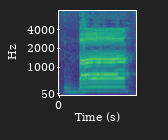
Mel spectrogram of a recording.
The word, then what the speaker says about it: ب: یہ دیکھیں، یہ ہے با۔ کیا ہے یہ؟ با۔ با تب پڑھا جاتا ہے جب دونوں ہونٹ آپس میں ملتے ہیں، اور انگلش میں اس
